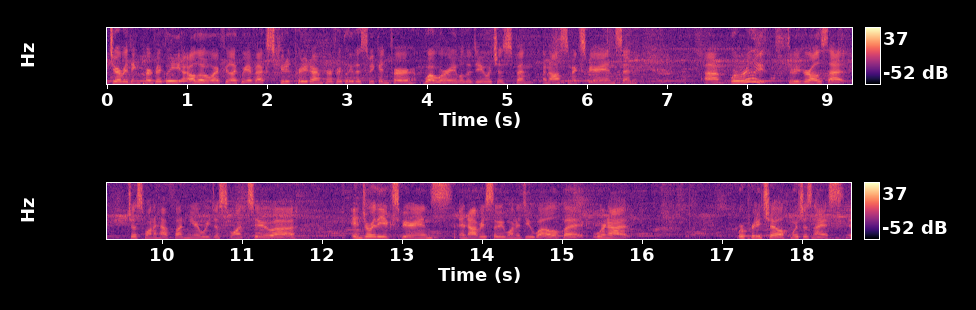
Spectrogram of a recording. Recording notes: A jam packed episode recorded live on stage at Wodapalooza in Miami.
